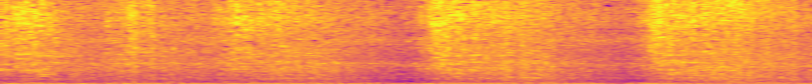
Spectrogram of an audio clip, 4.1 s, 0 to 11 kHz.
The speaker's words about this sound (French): Le charme du son V8, exceptionnel.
